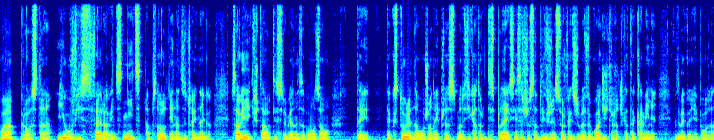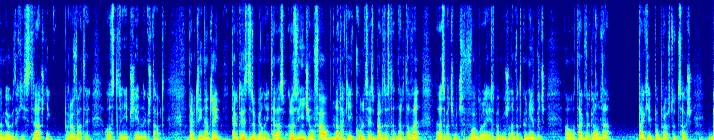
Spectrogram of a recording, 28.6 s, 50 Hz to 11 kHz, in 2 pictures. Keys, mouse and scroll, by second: 0.5 right click, 0.7 Tab, 1.5 Tab, 1.9 right click, 3.2 right click, 4.7 click, 4.9 Tab, 5.9 Tab, 10.7 click, 11.3 click, 13.3 click, 17.5 click, 21.1 Tab, 21.9 Tab, 23.7 shift+F10, 24.9 Tab, 26.1 a.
